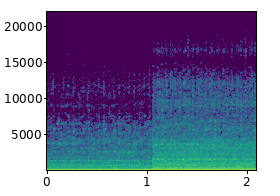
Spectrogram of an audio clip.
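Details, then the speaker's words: 1994 Honda GL1500 Goldwing Aspencade after fuel pump replacement, warm after running over 20 minutes, no smoke: smooth, steady low burble, even firing, no knocks or misses; healthy idle, though temperature gauge apparently not working. "all right Mike's been running for a little over 20 minutes um no issues"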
